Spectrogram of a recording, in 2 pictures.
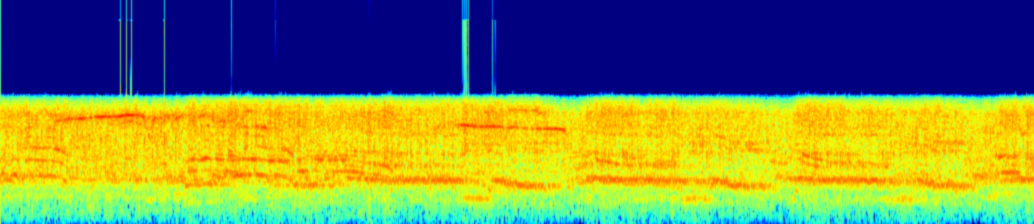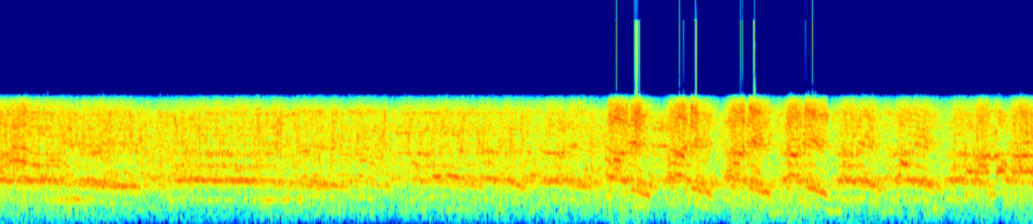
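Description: Large football crowd in a stadium stand singing together, many voices holding long, wavering notes. Near the end the singing turns into a rhythmic chant of about two beats a second.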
